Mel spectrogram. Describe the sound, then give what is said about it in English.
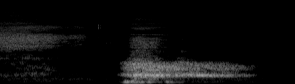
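A slow, deep breath: a soft, airy inhale lasting nearly a second, a brief pause, then a longer, fuller exhale that sighs out and fades into silence. “Take that deep breath.”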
